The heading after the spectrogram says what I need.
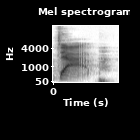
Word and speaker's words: DApp: Next, we have DApp, which is spelled D-A-P-P, not D-A-B-B.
